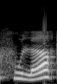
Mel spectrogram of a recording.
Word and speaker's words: foulard: أيضا le foulard كنكتبوها بالد في آخر الكلمة ولكن لا تنطق.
